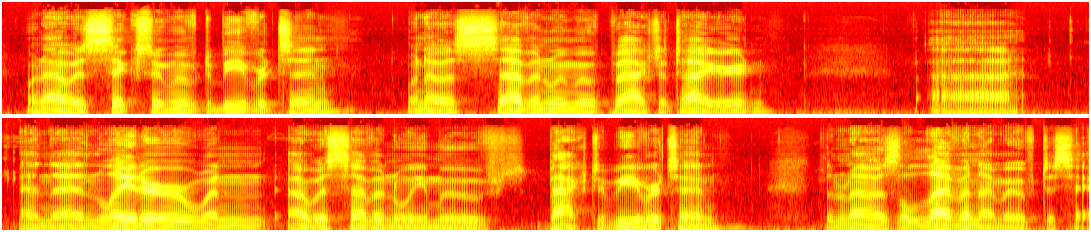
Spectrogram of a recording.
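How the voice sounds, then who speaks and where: A man with an American accent and a very deep, low pitch, flat monotone delivery at a fairly quick pace, on a very clean recording with a silent background. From Portland, Oregon area. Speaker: musician and label owner. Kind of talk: casual interview. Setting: studio.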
